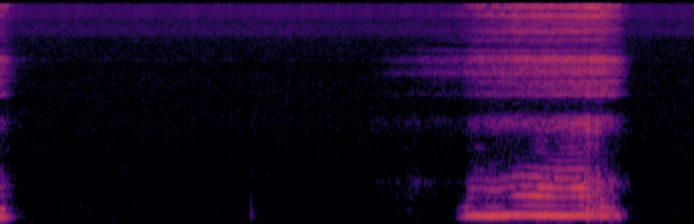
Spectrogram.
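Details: Real, unprocessed recording of an adult snoring: a quiet pause, then one loud, low, rattling snore on a breath lasting about a second.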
